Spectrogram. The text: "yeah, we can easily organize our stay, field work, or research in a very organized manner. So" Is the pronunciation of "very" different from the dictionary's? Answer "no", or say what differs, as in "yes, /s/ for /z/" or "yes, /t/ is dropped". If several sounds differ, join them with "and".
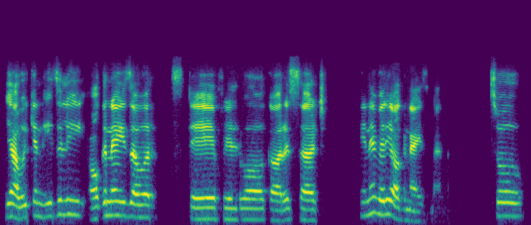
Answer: no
